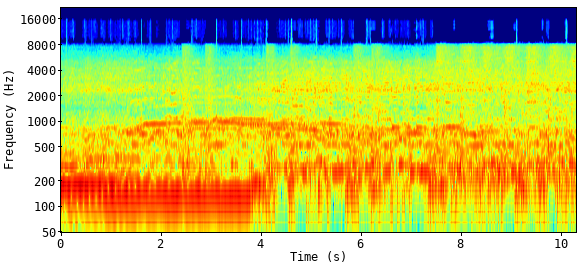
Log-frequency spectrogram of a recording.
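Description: Death metal band playing live, loud: the distorted electric guitars hold one low chord for about four seconds, then break into busier, choppier riffing.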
